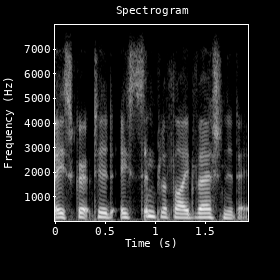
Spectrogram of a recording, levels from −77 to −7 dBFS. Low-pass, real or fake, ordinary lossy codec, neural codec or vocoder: 7.2 kHz; fake; Opus, 32 kbps; autoencoder, 22.05 kHz, a latent of 192 numbers a frame, VITS, trained on many speakers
